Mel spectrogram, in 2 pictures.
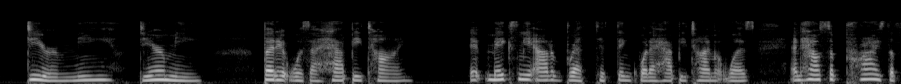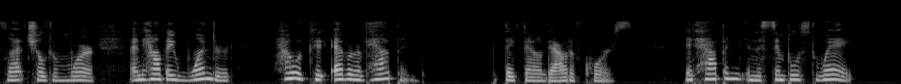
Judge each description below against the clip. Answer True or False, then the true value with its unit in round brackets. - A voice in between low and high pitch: False (195 Hz)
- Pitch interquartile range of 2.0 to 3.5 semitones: False (3.9 semitones)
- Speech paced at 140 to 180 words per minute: True (175 wpm)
